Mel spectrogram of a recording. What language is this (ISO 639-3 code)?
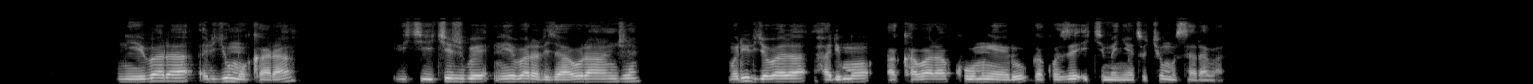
kin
